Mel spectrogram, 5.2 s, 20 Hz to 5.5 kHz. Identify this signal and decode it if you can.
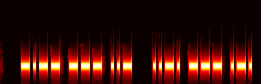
Morse code, heard as a keyed tone, about 20 wpm, 600 Hz. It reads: YOU FOR
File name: the old man and the sea / the old man and the sea part 1 20wpm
